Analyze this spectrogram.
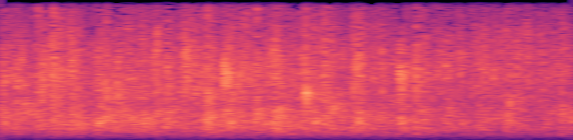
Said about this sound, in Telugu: ఈ పెట్టలు పోవాలంటే ఈ చప్పట్లు కొట్టాలి.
